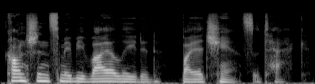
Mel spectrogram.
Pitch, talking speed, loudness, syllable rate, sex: 125 Hz, 150 wpm, -20 LUFS, 4.9 syllables/s, male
